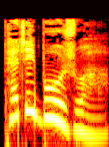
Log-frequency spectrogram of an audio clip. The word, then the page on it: petit bourgeois: anglais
